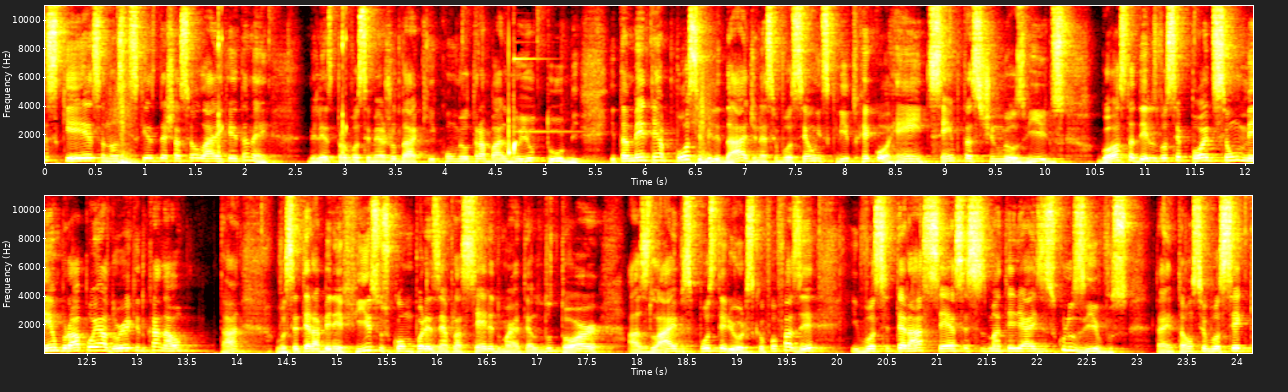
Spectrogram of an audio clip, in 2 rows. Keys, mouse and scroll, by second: 0.0-0.3 scroll up 4, 1.3-1.8 shift+middle drag, 1.8 scroll up 1, 1.8-2.3 scroll down 6, 2.3-2.7 scroll up 3, 2.8-3.2 shift+middle drag, 3.2-3.5 scroll up 1, 3.5-4.3 shift+middle drag, 4.3-4.6 scroll down 3, 4.7-5.7 shift+middle drag, 5.7-6.1 scroll up 1, 6.1 scroll down 2, 6.5 shift+middle click, 7.0-7.3 scroll up 3, 7.7 scroll down 1, 8.2 scroll up 3, 9.1 scroll down 4, 9.6-13.1 shift+middle drag, 13.1 scroll up 3, 14.3 scroll down 3, 14.7-15.5 shift+middle drag, 15.5 scroll up 3, 16.6 scroll down 3, 19.3-23.4 shift+middle drag, 23.4 scroll up 2, 23.7-24.1 shift+middle drag.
